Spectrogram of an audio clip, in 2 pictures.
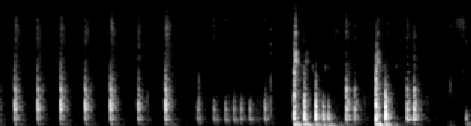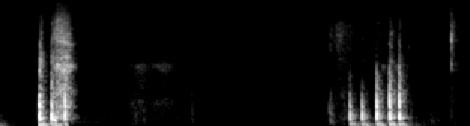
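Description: Someone knocks on an office door: a quick, evenly spaced run of raps, then heavier irregular thumps and a loud bang, a quiet pause, and a final burst of knocking.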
